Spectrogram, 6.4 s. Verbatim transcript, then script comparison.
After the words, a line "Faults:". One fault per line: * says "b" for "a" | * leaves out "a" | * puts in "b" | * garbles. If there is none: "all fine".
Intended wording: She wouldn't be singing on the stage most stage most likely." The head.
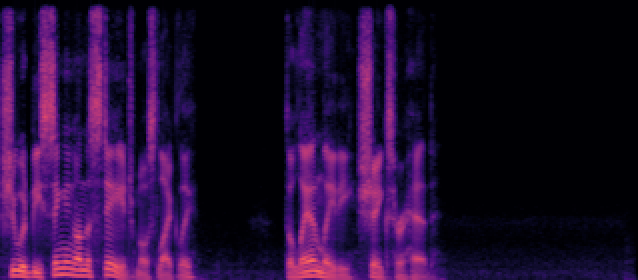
She would be singing on the stage most likely." The landlady shakes her head.
Faults:
* says "would" for "wouldn't"
* says "likely The landlady shakes her" for "stage most likely The"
